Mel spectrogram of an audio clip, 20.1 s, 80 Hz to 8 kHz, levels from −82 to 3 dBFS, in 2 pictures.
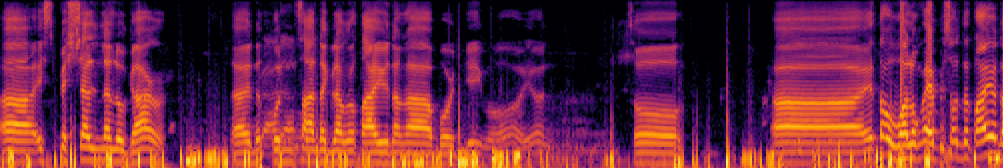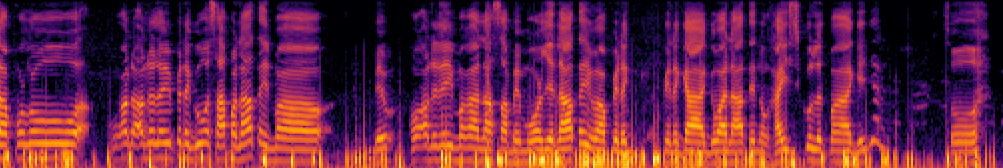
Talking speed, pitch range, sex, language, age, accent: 145 wpm, 135-175 Hz, male, Filipino, 20-39, native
